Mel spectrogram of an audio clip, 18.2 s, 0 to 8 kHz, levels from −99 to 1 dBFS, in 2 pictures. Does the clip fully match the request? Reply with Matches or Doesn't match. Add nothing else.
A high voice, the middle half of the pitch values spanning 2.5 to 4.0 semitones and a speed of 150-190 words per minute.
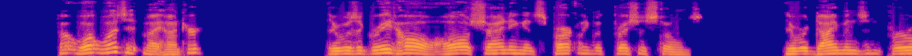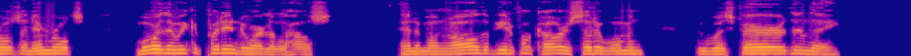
Doesn't match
